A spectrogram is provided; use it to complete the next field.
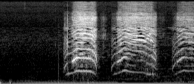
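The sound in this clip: A baby boy wakes at home at night and cries, giving three wailing, bleat-like cries with arching pitch separated by short pauses, the last one cut off. The cries are fairly faint and heard alone.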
